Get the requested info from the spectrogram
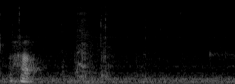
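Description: A short spoken "uh", then a few faint rustles and scratches in the first second as a leafy rose stem is handled and turned in the hands, then quiet room noise.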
